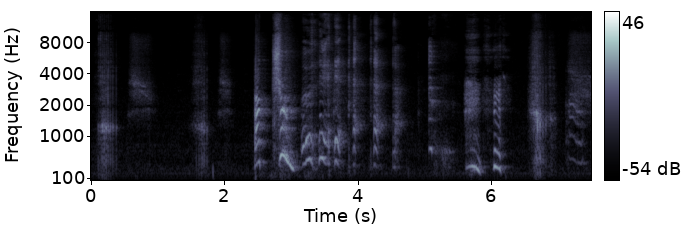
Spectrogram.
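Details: Adult giving a series of exaggerated 'achoo' sneezes while a 4-month-old baby answers with bursts of giggling laughter.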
